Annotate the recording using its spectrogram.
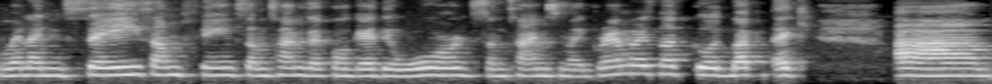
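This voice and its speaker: A woman speaks with a Portuguese accent at a moderate pace. Her fairly high voice stays flat and monotone. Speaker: spiritist study group co-presenter. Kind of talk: discussion on spiritist prayer. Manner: halting, self-correcting.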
